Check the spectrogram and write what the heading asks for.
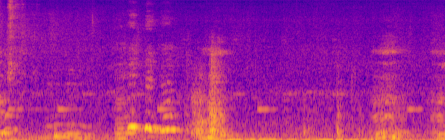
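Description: Indistinct voices in a room of children and adults, with music playing in the background.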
